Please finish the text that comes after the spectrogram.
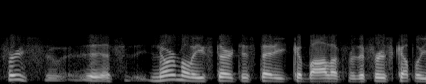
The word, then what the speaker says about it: Kabbalah: You don't even pronounce the word right. It's Kabbalah, Kabbalah," and I wanted to say, for this kind of study, it really doesn't matter.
